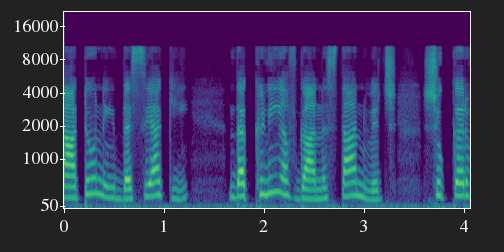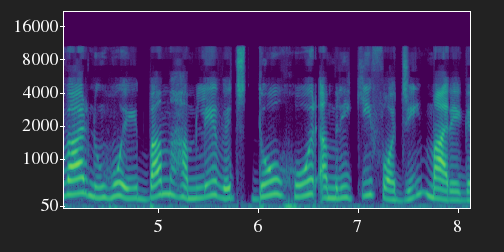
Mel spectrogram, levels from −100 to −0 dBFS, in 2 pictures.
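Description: The whole clip has a rough, hissy halo around the speech and a smeared, underwater feel, with nothing above about 10.6 kHz. That points to Nellymoser compression as the likely cause, and the amount of damage fits a rate around 44 kbps.

There's pre-echo at 3.89 s and again at 5.78 s: a brief hiss of about 10 ms, then about 14 ms, creeps in just ahead of a sharp attack, softening it. The codec's noise for the loud block spilled into the quiet moment before.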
